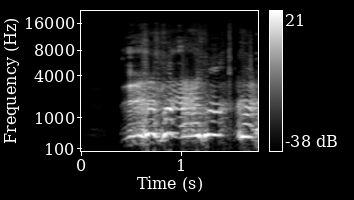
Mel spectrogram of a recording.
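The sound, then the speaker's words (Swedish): A voice imitates the deep, hacking cough of a sick woman passer-by wearing a scarf over her nose and sunglasses: one long, rough, raspy voiced burst followed by a short second one, loud and with no other talk around it. “Jag har inte hört en sån djup hosta i mitt liv.”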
